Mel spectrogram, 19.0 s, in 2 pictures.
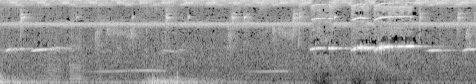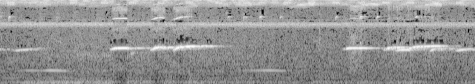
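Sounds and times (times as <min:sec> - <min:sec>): short low whistles: 0:00.0 - 0:02.0, 0:16.4 - 0:19.0
low rumble: 0:00.0 - 0:06.2
rising whistled notes: 0:00.0 - 0:10.8, 0:11.7 - 0:14.2, 0:16.2 - 0:19.0
bird calls: 0:00.0 - 0:19.0
high insect drone: 0:00.0 - 0:19.0.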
